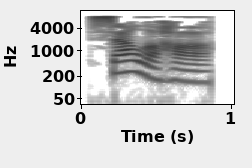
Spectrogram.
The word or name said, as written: salihah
